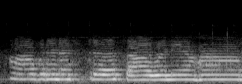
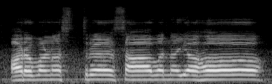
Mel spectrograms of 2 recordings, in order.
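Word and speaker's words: अर्वणस्त्रसावनञः: आवरणस्त्र सावनयः। नहीं, आवरण नहीं, अर्वणस्त्र सावनयः। अर है।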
